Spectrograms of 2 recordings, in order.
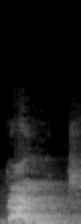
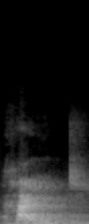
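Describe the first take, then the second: First: The k is said without a puff of air. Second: The k is said with a puff of air. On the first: The speaker calls it wrong. "Generally আমরা এটাকে বলি কাইট" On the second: The speaker calls it right. "Appropriate pronunciation will be খাইট"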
